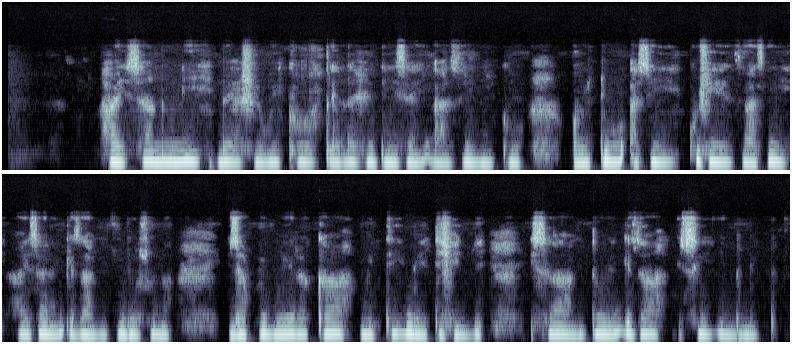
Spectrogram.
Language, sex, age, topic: Gamo, female, 18-24, government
